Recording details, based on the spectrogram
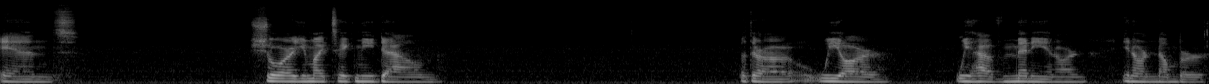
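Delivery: put-on raspy creature voice. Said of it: "a creature in a raspy, like, voice".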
